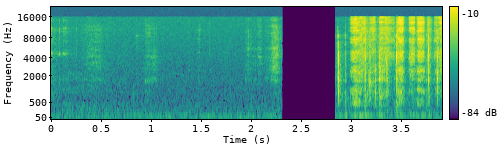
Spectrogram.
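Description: A pencil writes on a paper notepad made of a thick stack of lined sheets, while the other hand's fingertip rests still on a dictionary page. Faint, soft scratching gives way to a brief silence, then louder, bright, bursty pencil strokes scratch across the paper.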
